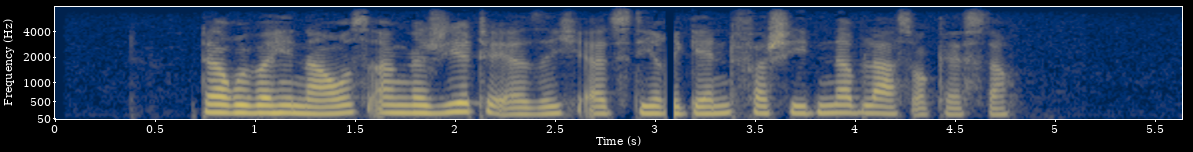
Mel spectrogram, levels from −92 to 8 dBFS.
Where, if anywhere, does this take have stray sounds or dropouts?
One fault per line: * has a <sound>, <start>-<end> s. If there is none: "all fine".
* has a dropout, 3.0-3.1 s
